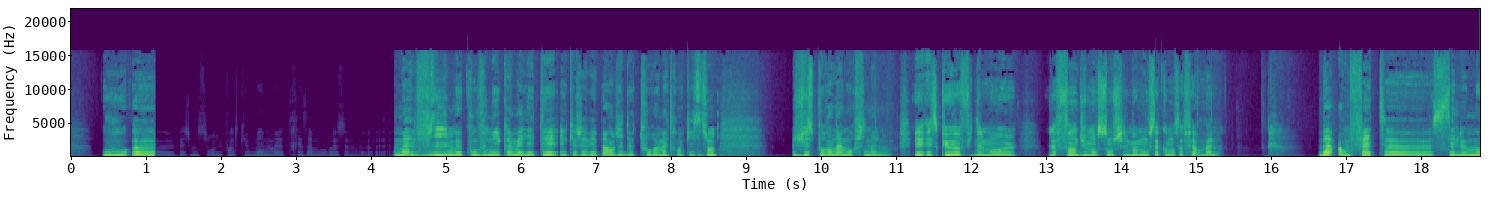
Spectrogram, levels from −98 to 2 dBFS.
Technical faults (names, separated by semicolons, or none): 24-bit alignment error (too quiet)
